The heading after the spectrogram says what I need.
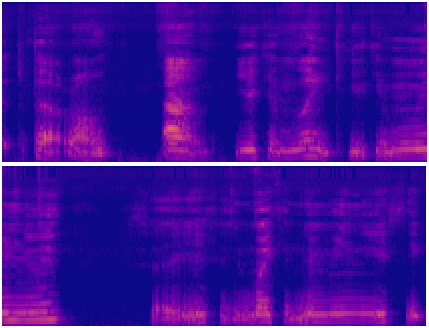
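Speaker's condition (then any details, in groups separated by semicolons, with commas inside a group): Cerebral palsy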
